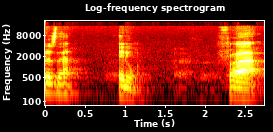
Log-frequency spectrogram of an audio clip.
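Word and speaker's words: ف: So the name of the letter is fa, stretched. But when a fatha lands on it, it is just fa.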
